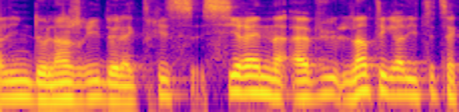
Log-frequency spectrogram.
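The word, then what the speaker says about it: SYRN: Origine personnelle, Sirène, prononcée Sirène comme sirène en anglais.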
